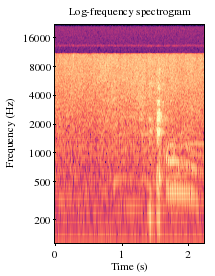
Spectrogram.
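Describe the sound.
Someone briefly mimics a pigeon's coo with a short, wavering, throaty vocal sound that rises then slides down, over a quiet background hum.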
